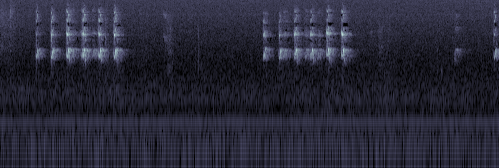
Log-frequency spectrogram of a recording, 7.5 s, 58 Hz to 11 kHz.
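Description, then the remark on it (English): A nesting bird, numbered 3-3, calls in two brief bursts of about six quick, evenly spaced notes each, with a pause between them, over a steady low hum and no talking. “3-3 still slightly cooping.”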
